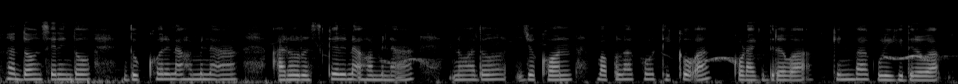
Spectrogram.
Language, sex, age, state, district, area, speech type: Santali, female, 18-30, West Bengal, Purulia, rural, spontaneous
